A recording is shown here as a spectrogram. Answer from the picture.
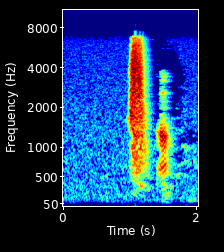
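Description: A single short, sharp burst of breath noise from a person about a second in, followed at once by a brief spoken word.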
